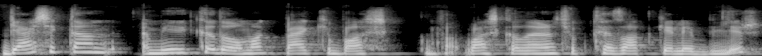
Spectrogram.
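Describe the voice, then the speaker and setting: A woman talks at a medium pitch while noticeable background noise carries on around her. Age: 20s. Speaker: graduate student. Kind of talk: interview.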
